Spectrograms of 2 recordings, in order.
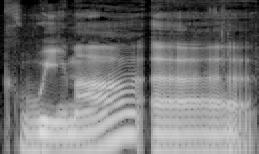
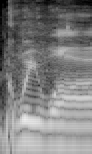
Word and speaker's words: Gwi-Ma: Like there's something about a W immediately followed by an M, and it's just like it confuses my mouth. You went Gwi-Wa a few times.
